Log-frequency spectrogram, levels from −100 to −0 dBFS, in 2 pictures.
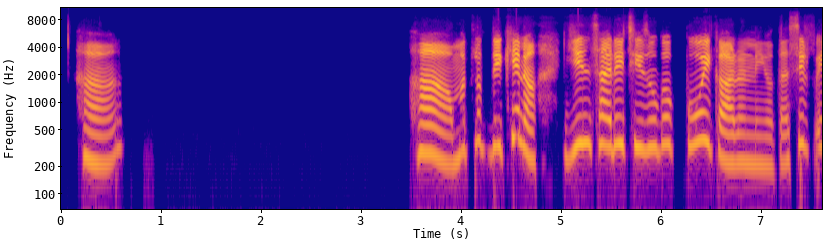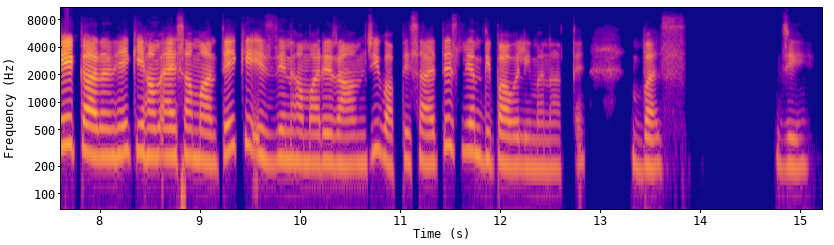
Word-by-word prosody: हाँ। 230 +3 -2 2.9
हाँ, 270 -6 +5
मतलब 300 +9 -6
देखिए 330 +6 +6
ना - - +7 0.3
ये 315 +7 +6
इन 360 - -1
सारी 345 0 +6
चीज़ों 320 -1 -1
का 345 +1 -4 0.2
कोई 370 +3 +4
कारण 225 -3 +3
नहीं 215 -1 -10
होता, 205 +2 -8
सिर्फ़ 340 +6 -2
एक 345 +1 +7
कारण 260 -3 +1
है 280 +2 -4
कि 290 +1 -3
हम 260 -1 -4
ऐसा 260 0 -2
मानते 235 +1 -5
हैं 315 +3 -1
कि 355 - -3
इस 240 -3 -10
दिन 245 0 -8
हमारे 225 -1 -7
राम 215 0 -8
जी 295 +7 -8
वापस 230 -2 -12
आए 220 0 -6
थे 335 - -2
इसलिए 295 -2 -9
हम 275 - -11
दीपावली 210 -4 -8
मनाते 195 0 -20
हैं, - - -23 0.6
बस। 205 -1 -10 0.9
जी। 205 -1 -15
245 Hz, 155 wpm, -19 LUFS, 220-300 Hz, 2.9 s, ना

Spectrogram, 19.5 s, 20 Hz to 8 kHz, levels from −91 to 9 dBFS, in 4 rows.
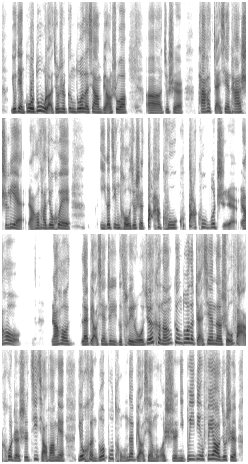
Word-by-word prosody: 有 200 - +3
点 210 -5 +3
过 230 +1 +8
度 275 -1 +4
了， - - +5
就 195 - 0
是 205 -1 0
更 220 +1 -4
多 225 +2 +5
的 210 -4 +3
像 190 -1 +2
比 170 - -2
方 175 - +1
说， 185 -1 +3 0.4
呃， 155 -3 +2
就 185 - -7
是 170 -7 -2 0.3
它 220 +4 +2
展 - - -3
现 190 -2 -3
他 195 +1 0
失 205 -1 0
恋， 215 -2 0
然 - - -3
后 200 - -3
它 195 -1 -3
就 205 0 +1
会 195 -6 +1 0.6
一 190 -2 -9
个 220 - +4
镜 215 -1 -5
头 160 -6 +1
就 195 - -1
是 195 -3 -1
大 180 - +2 0.2
哭 210 0 -4 0.2
大 - - -2
哭 250 -2 -9
不 240 +4 -3
止， 380 - -4 0.3
然 - - 0
后 240 -4 -2 0.6
然 185 +1 +3
后 215 -3 +1 0.2
来 185 -1 +5
表 - - 0
现 195 -3 -4
这 200 +1 -4
一 185 -2 -6
个 175 +1 -3
脆 190 +2 0
弱。 150 -3 0
我 155 - +2
觉 250 +9 +3
得 280 - +7
可 300 -3 0
能 215 +4 +1
更 295 -2 -2
多 285 +1 +4
的 265 - +2
展 210 - -1
现 225 +4 0
的 195 -2 +3
手 195 - 0
法， 245 - +1
或 230 -1 0
者 205 - 0
是 190 +4 -4
技 265 +8 -5
巧 230 - +1
方 175 -1 +1
面 175 -4 -2 0.2
有 230 +3 +5
很 180 - -2
多 245 - +2
不 290 +1 -8
同 155 +1 -11
的 215 +1 0
表 195 - -1
现 165 -1 -4
模 140 - -5
式， 165 0 -2
你 170 +1 -7
不 240 - -8
一 250 - -3
定 255 -1 -3
非 270 +3 -4
要 260 -4 +7
就 215 +2 -1
是 200 -4 +1
200 Hz, 275 characters per minute, -21 LUFS, 185-230 Hz, 0.6 s, 过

